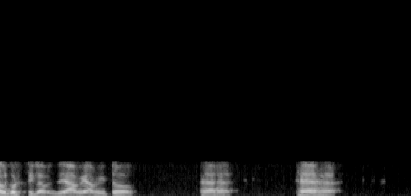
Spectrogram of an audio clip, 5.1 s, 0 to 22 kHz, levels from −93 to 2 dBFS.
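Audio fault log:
throughout G.723.1 codec: the speech is heavily damaged by this low-rate telephony codec, and the muffled, hoarse quality and smeared consonants fit its roughly 6.3 kbit/s mode. Nothing survives above 3.8 kHz, so sibilants and crisp attacks lose their brightness. The codec rebuilds speech from a coarse vocal model refreshed only once per 30 ms frame, so fast changes between sounds blur together and the voiced parts take on a rough, buzzy texture.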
